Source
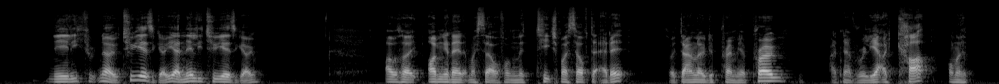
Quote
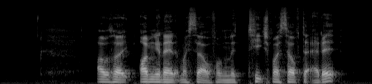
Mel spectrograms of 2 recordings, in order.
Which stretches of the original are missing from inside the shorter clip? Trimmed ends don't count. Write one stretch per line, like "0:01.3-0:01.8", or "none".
none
